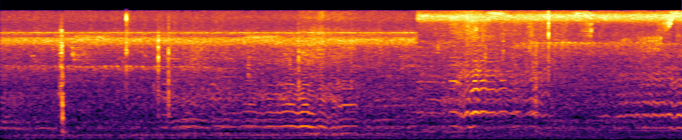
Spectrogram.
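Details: Western bumblebees pollinating an American Basswood tree, giving a low droning buzz whose pitch wavers and swells as bees move among the blossoms, with faint clicks and a brief high hiss later on.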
